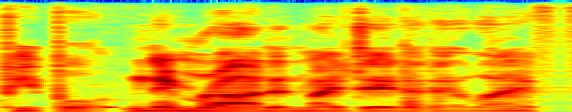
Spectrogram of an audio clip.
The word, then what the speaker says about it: Nimrod: It's nope, Nimrod. It's Nimrod.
